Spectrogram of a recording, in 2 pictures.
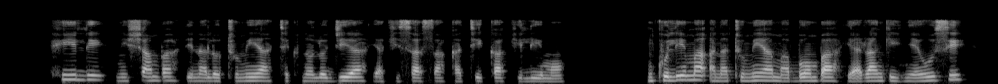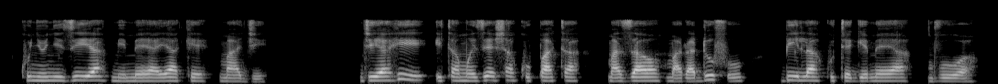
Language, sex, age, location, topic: Swahili, female, 50+, Nairobi, agriculture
